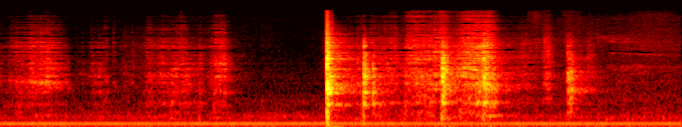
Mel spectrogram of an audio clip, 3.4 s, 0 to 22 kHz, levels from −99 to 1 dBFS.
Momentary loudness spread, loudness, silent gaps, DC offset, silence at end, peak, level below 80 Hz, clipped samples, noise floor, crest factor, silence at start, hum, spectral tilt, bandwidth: 26 LU; -25 LUFS; none; under 0.1%; 0 s; 0 dBFS; -58 dBFS; under 0.1%; -48 dBFS; 30 dB; 0.05 s; none; -1.5 dB/octave; 15.5 kHz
